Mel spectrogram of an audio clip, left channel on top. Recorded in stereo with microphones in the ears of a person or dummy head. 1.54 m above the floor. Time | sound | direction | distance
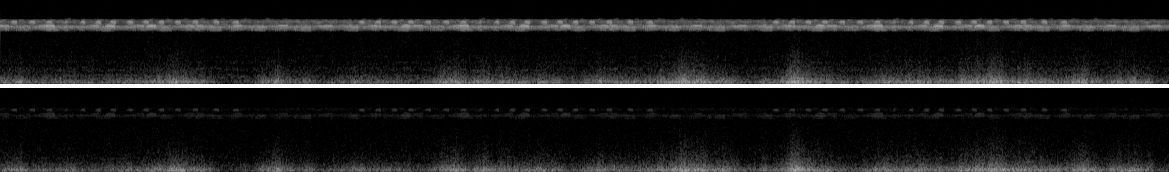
0.0 | an insect | 75° left (ahead or behind) | ?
